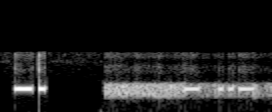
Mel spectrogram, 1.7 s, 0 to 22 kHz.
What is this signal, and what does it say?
Morse code, heard as a keyed tone, about 32 wpm, 750 Hz. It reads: N TU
